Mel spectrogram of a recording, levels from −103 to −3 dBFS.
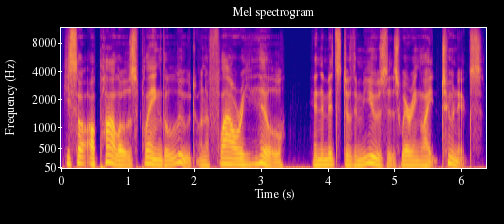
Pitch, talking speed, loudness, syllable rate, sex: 125 Hz, 180 wpm, -17 LUFS, 4.5 syllables/s, male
